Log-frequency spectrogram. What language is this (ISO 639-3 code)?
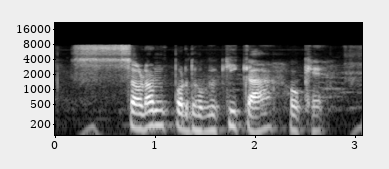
bho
